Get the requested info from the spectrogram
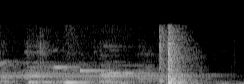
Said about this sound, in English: There's too much noise around here. Will you wait till I shut the door, please?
